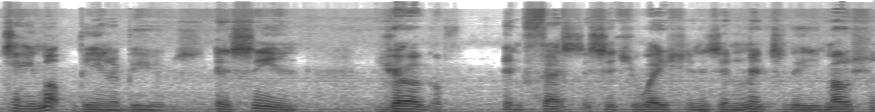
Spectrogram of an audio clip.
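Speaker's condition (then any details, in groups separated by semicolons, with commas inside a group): Slurred speech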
